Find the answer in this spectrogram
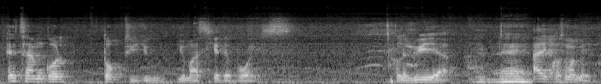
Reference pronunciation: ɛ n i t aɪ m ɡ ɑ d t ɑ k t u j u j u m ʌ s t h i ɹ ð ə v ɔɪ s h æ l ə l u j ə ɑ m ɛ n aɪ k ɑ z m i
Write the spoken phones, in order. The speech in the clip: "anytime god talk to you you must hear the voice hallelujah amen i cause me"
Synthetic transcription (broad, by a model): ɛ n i t aɪ m ɡ ɑ d t ɑ k t u j u j u m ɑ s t h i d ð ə v ɔɪ s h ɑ l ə l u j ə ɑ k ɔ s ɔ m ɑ m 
